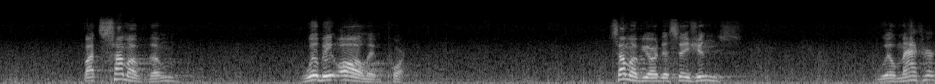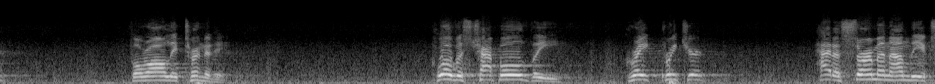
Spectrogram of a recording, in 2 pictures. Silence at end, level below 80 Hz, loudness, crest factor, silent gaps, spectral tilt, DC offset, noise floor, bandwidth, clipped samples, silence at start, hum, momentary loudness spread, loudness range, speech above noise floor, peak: 0 s; -40 dBFS; -18 LUFS; 16 dB; none; -5.5 dB/octave; under 0.1%; -39 dBFS; 16 kHz; under 0.1%; 0.05 s; none; 26 LU; 6 LU; 22 dB; -4 dBFS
